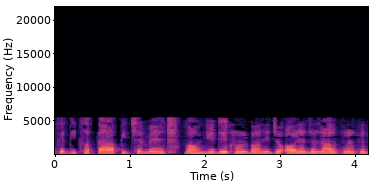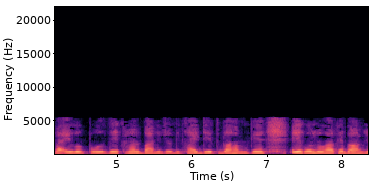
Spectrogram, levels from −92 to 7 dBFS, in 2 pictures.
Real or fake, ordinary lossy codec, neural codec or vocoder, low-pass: fake; MP3, 24 kbps; codec, 16 kHz in and 24 kHz out, 1.1 kbps, FireRedTTS-2 codec; 5.4 kHz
